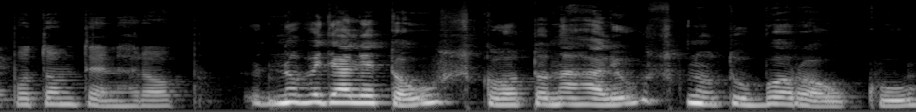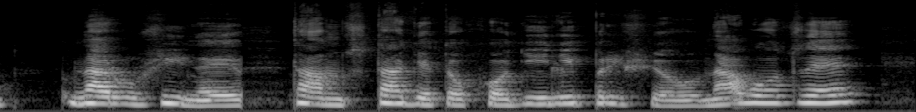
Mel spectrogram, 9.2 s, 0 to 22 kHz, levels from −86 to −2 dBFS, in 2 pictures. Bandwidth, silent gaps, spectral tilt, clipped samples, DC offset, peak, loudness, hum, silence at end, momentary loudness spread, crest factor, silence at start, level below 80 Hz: 13 kHz; none; -6.5 dB/octave; under 0.1%; under 0.1%; -10 dBFS; -27 LUFS; none; 0.25 s; 11 LU; 18 dB; 0 s; -78 dBFS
